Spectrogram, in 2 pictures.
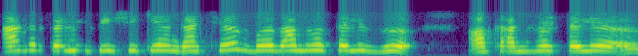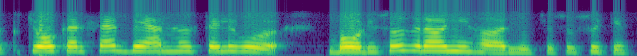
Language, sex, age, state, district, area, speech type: Kashmiri, female, 30-45, Jammu and Kashmir, Srinagar, urban, conversation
